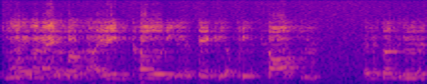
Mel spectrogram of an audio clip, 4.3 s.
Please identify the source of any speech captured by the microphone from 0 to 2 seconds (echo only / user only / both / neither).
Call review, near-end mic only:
echo only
